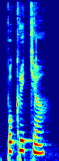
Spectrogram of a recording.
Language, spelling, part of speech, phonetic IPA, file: Ukrainian, покриття, noun, [pɔkreˈtʲːa], Uk-покриття.ogg
- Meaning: 1. covering 2. covering, protective layer 3. roof 4. lunar eclipse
